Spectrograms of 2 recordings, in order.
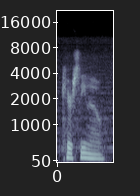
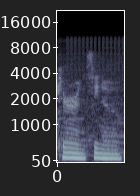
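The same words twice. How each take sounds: First: The word is said without an extra N sound. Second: The word is said with an extra N sound. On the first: The speaker calls it right. "I guess that's how you pronounce it" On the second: The speaker calls it wrong. "I don't know why I'm putting the N in there every single time"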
